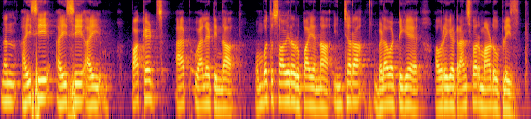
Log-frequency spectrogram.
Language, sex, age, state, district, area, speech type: Kannada, male, 18-30, Karnataka, Chikkaballapur, urban, read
